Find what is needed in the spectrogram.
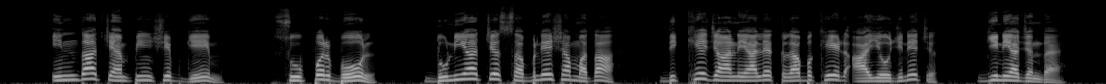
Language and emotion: Dogri, neutral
